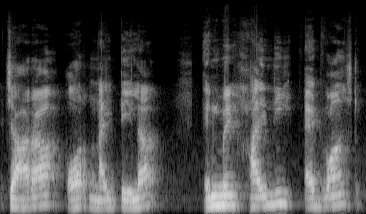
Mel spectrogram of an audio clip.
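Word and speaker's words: Chara: सर इसे पढ़ते क्या है, चारा या कारा या चारों ही पढ़ दें? वैसे इसका सही उच्चारण तो होता है चारा, क्योंकि ये चेरोफाइट डिवीजन का मेंबर है।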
